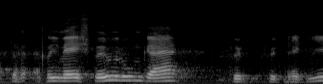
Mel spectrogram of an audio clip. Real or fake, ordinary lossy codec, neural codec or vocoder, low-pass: fake; Opus, 32 kbps; codec, 44.1 kHz, 7.8 kbps, Pupu-Codec; 14.4 kHz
